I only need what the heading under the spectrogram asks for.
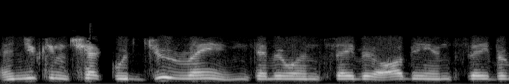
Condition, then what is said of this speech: Multiple sclerosis. If I speak poorly, it's because I have MS.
